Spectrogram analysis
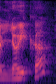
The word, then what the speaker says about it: lurker: On a lurker. Or loika, also heard it pronounced.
